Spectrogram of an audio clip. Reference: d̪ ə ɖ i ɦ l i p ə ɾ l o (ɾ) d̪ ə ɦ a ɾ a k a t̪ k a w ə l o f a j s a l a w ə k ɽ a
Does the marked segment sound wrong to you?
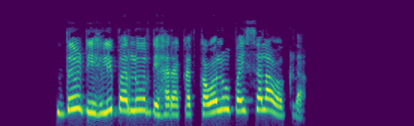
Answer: no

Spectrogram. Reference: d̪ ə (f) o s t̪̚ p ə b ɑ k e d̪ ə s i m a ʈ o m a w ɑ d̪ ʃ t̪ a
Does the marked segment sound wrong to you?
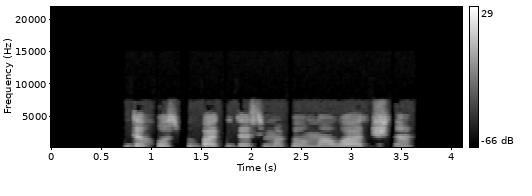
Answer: yes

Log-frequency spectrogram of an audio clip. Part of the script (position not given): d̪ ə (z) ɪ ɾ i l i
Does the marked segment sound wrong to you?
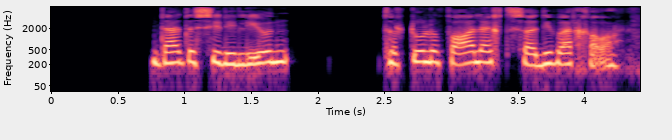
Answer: yes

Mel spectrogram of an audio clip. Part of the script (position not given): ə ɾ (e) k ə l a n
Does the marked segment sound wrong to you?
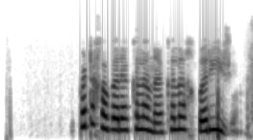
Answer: yes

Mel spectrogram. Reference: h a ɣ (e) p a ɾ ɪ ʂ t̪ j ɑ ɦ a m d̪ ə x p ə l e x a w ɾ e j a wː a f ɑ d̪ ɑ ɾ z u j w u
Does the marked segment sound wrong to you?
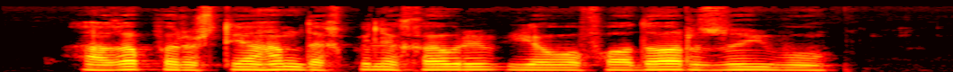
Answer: yes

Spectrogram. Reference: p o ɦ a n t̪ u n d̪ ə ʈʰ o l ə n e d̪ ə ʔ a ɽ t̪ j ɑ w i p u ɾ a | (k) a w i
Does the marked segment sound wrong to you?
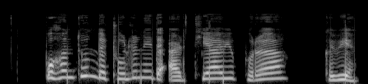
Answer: no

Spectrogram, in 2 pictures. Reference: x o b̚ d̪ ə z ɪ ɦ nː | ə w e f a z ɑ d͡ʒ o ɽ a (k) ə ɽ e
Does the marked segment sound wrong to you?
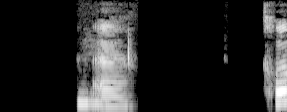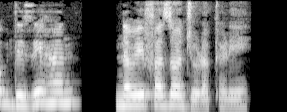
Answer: no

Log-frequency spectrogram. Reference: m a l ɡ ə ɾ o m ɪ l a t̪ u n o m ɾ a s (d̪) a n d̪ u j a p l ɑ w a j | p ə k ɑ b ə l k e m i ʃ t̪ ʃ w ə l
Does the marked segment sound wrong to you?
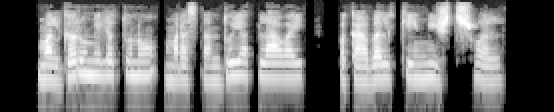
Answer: yes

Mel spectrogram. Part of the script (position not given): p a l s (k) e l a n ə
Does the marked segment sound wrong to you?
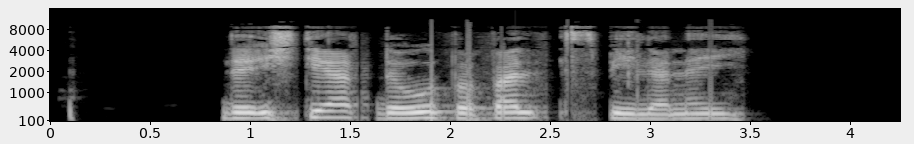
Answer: yes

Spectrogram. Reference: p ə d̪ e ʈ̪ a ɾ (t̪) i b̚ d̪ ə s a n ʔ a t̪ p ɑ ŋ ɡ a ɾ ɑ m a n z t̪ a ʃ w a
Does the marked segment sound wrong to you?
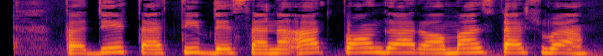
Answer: no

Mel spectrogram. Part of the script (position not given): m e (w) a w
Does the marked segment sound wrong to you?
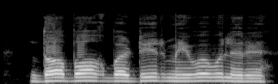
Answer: no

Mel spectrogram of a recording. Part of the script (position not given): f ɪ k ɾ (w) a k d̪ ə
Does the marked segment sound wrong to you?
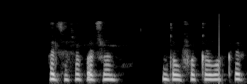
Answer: no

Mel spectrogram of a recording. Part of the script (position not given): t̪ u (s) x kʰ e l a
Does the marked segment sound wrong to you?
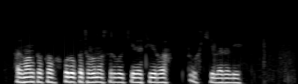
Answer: yes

